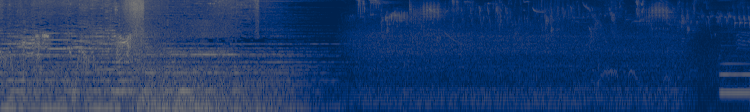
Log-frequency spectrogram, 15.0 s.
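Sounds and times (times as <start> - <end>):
music: 0.0 - 7.0, 14.4 - 15.0
small birds chirping: 7.0 - 15.0.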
